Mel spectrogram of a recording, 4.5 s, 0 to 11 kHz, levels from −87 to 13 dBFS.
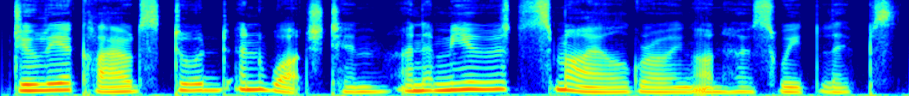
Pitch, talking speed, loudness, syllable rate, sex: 190 Hz, 185 wpm, -18 LUFS, 4.6 syllables/s, female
